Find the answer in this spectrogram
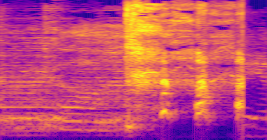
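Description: A voice over background music, then a few short, loud vocal bursts about a second in, cut off abruptly just before the end.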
